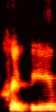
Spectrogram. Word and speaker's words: Krithi: My name is actually pronounced Krithi with a short I.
